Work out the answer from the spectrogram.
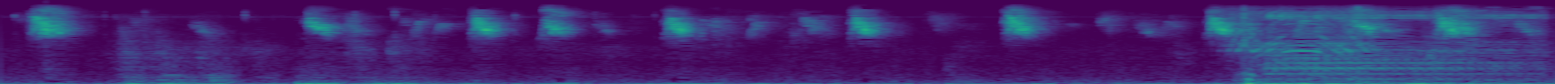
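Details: Several high, clipped chirps from sparrows visiting a feeder in summer, followed by a loud rustling, clattering noise over the last seconds.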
